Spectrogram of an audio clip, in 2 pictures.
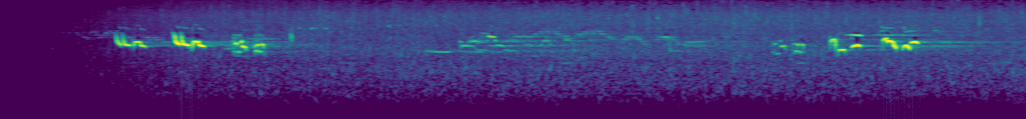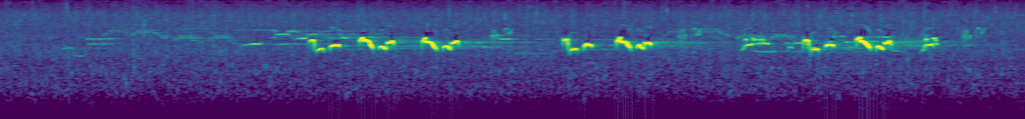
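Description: Songbirds singing in short bursts of quick chirping notes that come in groups every few seconds and grow busier toward the end, over a steady background hiss.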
